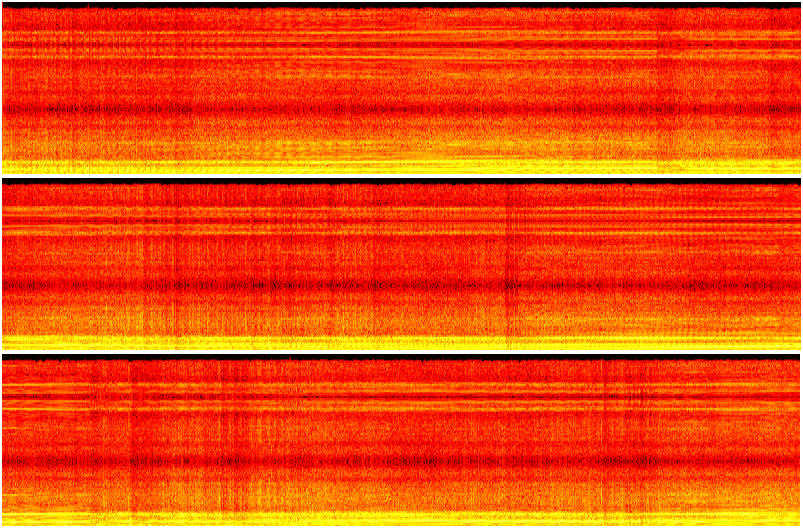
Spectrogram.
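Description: Wind rushes past a motorcycle rider at speed.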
